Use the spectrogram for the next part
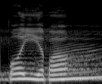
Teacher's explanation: adalah iqlab sebab ada harakat tanwin fathah yang menghadapi huruf ba maka bunyi tanwinnya diganti bunyi mim jadi thiriram disertai bunyi dengungan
